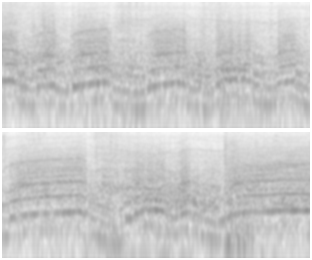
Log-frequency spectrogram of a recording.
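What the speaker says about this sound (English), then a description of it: "if you wanna practice drifting," A car drifts in the Need for Speed video game, its engine revving and wavering up and down in pitch while tires squeal continuously through long slides, loud and close with no talking.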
